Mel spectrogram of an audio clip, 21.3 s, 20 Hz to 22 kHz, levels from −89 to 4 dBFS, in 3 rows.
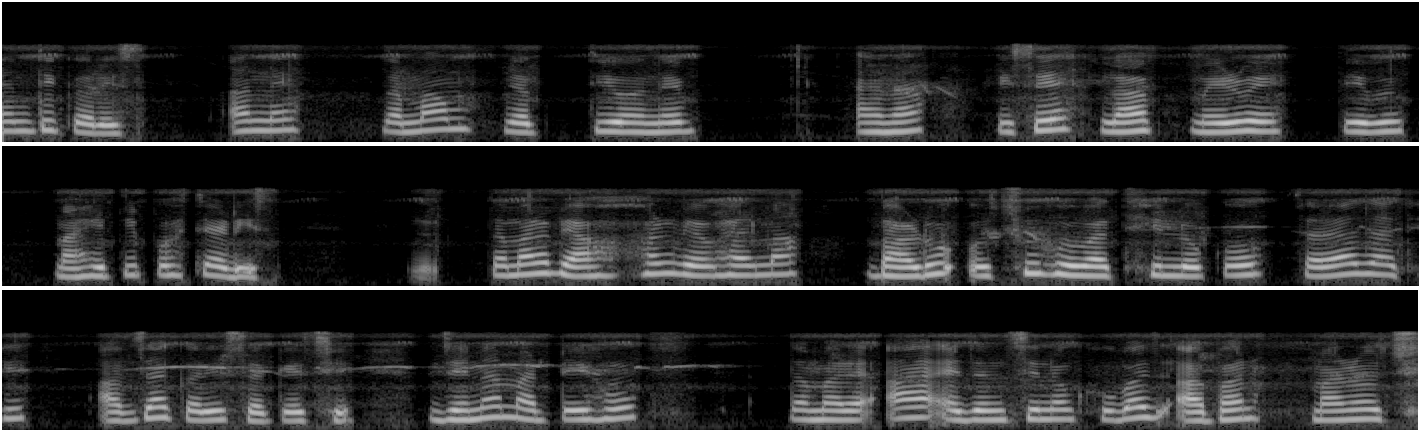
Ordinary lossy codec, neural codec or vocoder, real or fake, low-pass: AAC, 48 kbps; none; real; 7.2 kHz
